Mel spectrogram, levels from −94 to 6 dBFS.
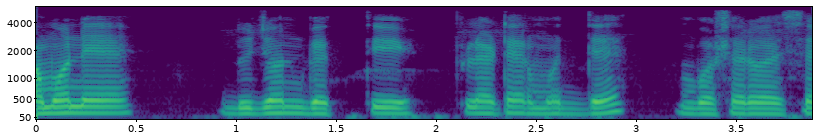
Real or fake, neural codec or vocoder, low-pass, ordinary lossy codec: real; none; 5.4 kHz; none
